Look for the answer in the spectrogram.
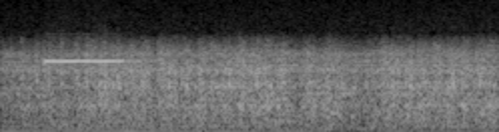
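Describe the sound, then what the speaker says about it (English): A pocket alarm watch going off in an old-time radio mystery drama, a steady high electronic tone with a brief beeping note early on, sounding continuously at moderate loudness with no talk. "I've got a pocket alarm watch, and it keeps trying to tell me something."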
